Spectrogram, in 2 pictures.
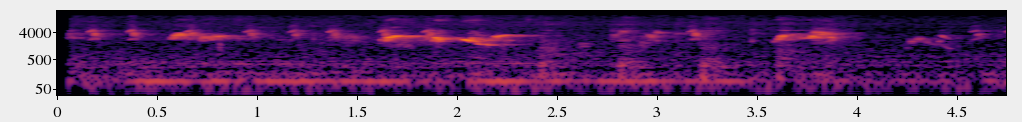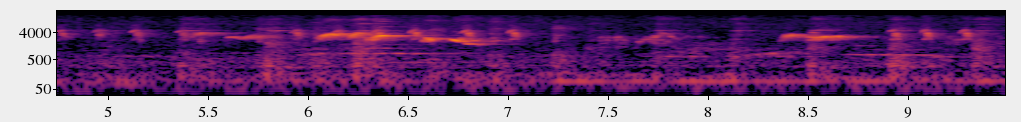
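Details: Red-whiskered bulbul (ché type) singing as a lure bird at a double spring trap, 3 September 2016, 5 pm: short warbled, whistled phrases with bright rising notes, repeated irregularly, over a steady low hum and faint background chirps.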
